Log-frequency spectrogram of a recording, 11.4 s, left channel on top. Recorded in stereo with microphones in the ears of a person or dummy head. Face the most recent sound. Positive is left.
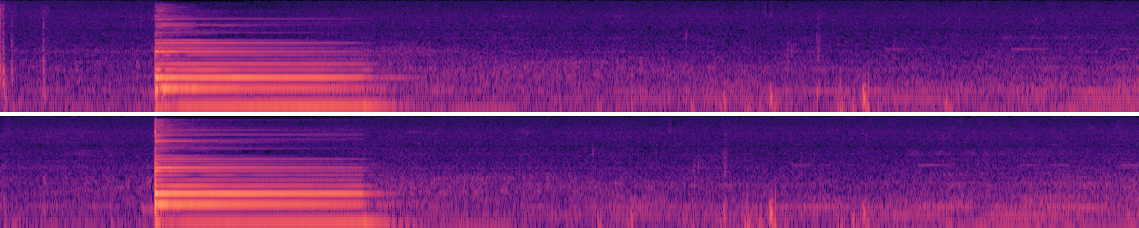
turn(degrees=-55)  # may be behind; listen again after turning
